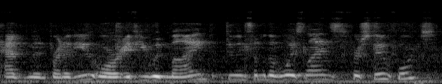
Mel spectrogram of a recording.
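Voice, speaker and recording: A man's voice: high voice, moderate pace, a little mellow, recorded from a distance, slight background noise, low-quality recording. A man hosting a casual interview, with a hesitant, stumbling way of phrasing questions. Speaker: interviewer, host.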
